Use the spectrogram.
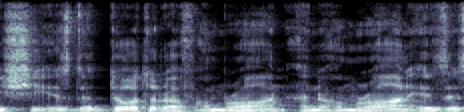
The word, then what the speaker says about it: Imran: is not Imran secondly he could not pronounce the name correctly of the father of Moses and Aaron because his name is Imran so the last letter is M not in so the foolish Mohammed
